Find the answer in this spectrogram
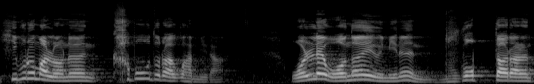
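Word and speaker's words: כָּבוֹד: 좀 발음이 좀 그렇죠. 독사 이렇게 되어 있습니다. 이 히브리 말로는 카보드라고 합니다.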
